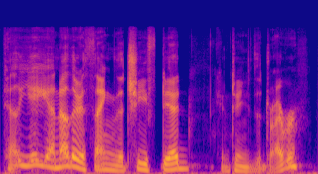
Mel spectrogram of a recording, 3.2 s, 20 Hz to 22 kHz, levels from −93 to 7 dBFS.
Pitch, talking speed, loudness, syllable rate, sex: 150 Hz, 190 wpm, -18 LUFS, 5.0 syllables/s, male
